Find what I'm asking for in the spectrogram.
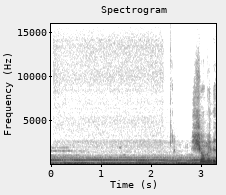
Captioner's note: pensive atmospheric music; spaceship whirring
